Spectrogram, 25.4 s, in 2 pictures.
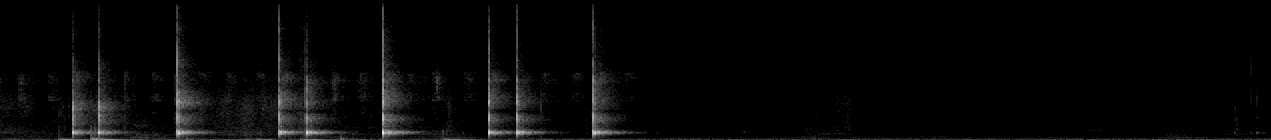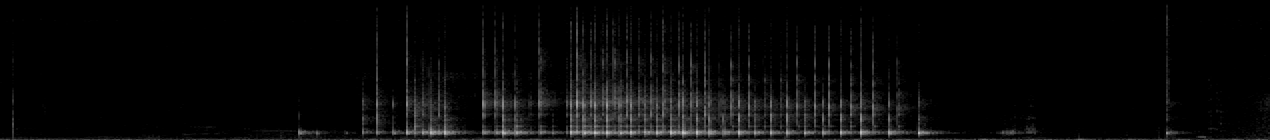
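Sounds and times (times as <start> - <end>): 
dynamic percussion: 0.0 - 6.3, 15.8 - 22.1.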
